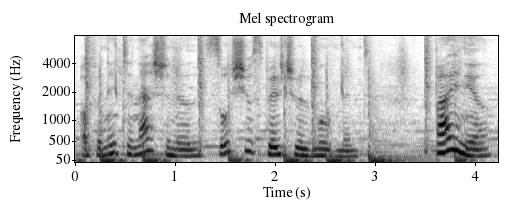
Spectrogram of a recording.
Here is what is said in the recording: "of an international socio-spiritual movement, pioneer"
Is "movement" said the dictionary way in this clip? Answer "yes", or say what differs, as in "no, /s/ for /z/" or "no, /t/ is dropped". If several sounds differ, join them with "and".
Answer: yes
